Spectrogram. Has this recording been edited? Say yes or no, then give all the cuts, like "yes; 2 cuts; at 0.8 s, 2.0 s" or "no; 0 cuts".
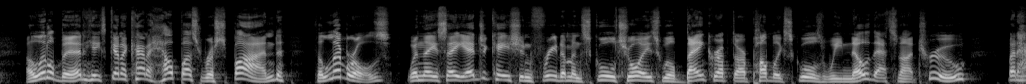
yes; 1 cut; at 4.0 s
